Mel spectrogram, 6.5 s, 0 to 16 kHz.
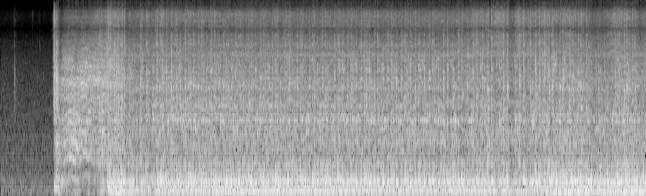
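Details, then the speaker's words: Old Ford dentside F150 revival, engine started after sitting: catches quickly and settles into a low, slightly uneven idle that won't rise; idle adjustment bottomed out, owner suspects a possible vacuum leak. Low idle that will not rise. "I can't get it idled up anymore. The idle adjustment is bottomed out. Ah, so I don't know if we've got a vacuum leak somewhere, but it will not idle up."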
